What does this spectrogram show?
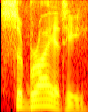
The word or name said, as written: sobriety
